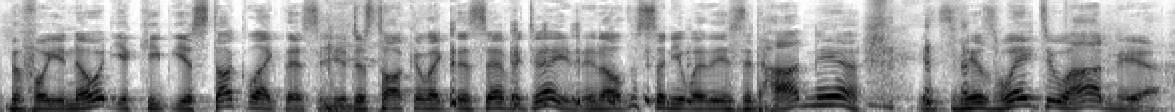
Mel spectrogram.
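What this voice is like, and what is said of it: Put-on comedian's accent impression. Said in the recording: “Jackie Mason ... I started doing that accent ... That is by far and away my favorite accent to do. But you have to be careful. You don't want to overdo it.”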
